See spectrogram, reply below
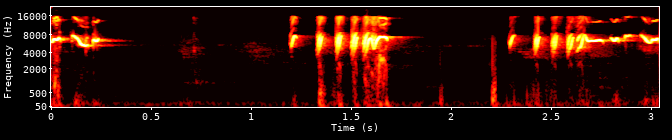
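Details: Plain sunbird fighting song used as a lure for kept birds: three short bursts of shrill, high-pitched twittering with quick stuttered notes and brief sweeping whistles, separated by silent gaps.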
